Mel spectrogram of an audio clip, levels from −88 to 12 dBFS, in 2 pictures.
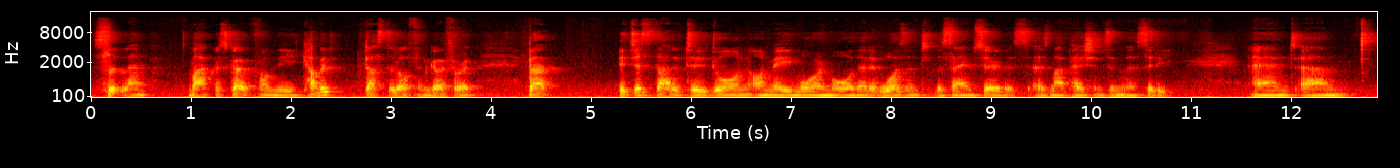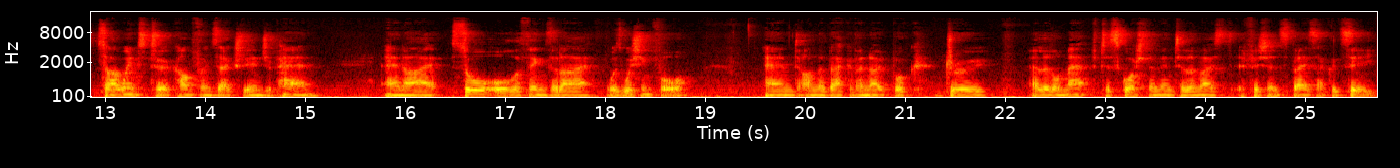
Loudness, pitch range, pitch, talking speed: -24 LUFS, 80-85 Hz, 85 Hz, 185 wpm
